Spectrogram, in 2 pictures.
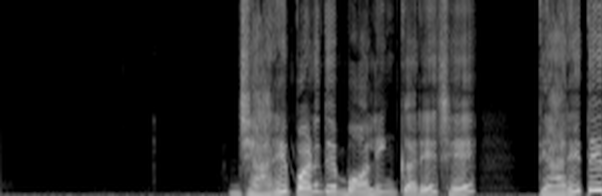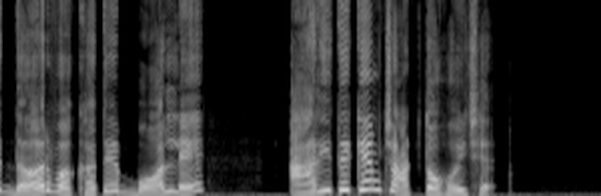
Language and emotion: Gujarati, disgusted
